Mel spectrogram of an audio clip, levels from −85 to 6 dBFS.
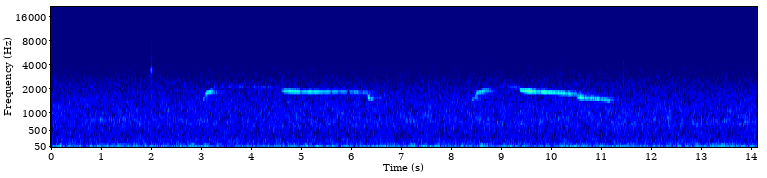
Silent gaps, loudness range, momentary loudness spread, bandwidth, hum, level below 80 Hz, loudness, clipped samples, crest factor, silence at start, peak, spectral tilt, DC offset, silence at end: none; 8 LU; 14 LU; 13 kHz; none; -64 dBFS; -56 LUFS; under 0.1%; 18 dB; 0 s; -38 dBFS; -3 dB/octave; under 0.1%; 0 s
